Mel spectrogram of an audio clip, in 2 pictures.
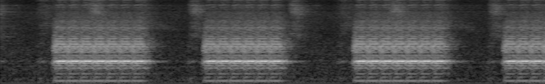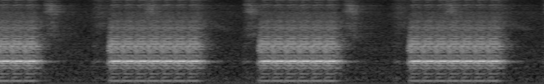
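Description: Loud buzzing tones repeating in regular bursts of about a second, separated by short pauses: MRI scanner gradient noise during a scan sequence.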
